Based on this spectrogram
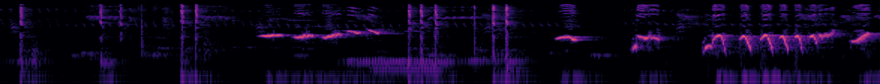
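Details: A white-rumped shama sings scattered sharp ticks, then loud warbled whistles, and ends with a rapid rattling series of about eight downslurred notes followed by a rising whistle.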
